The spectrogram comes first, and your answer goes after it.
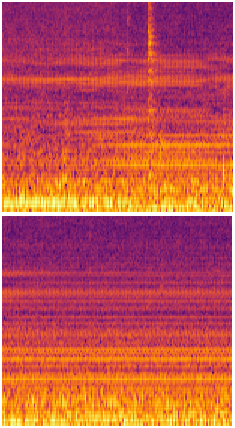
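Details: Natural gas boiler with high CO levels flagged in an energy audit, after burner cleaning: steady, even low hum with a faint airy rush, no surging or popping; burner firing cleanly, CO PPM coming down.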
